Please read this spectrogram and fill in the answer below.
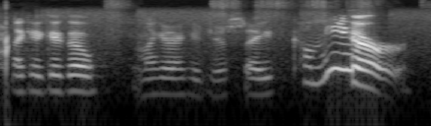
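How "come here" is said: high, loud, fake voice crack. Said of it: "I can make my voice sound like I did a voice crack".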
